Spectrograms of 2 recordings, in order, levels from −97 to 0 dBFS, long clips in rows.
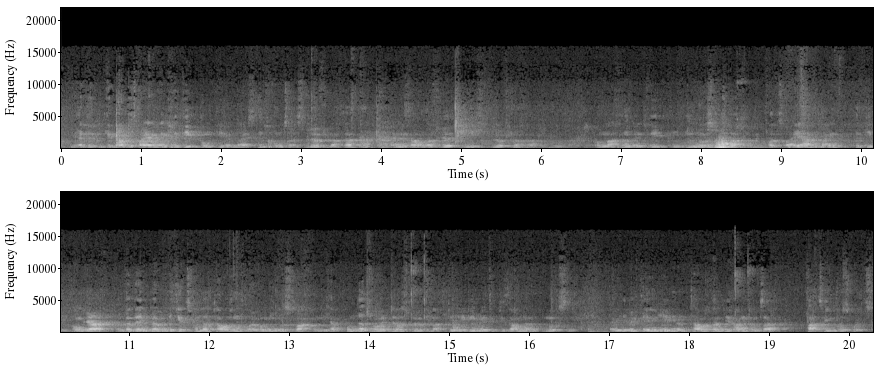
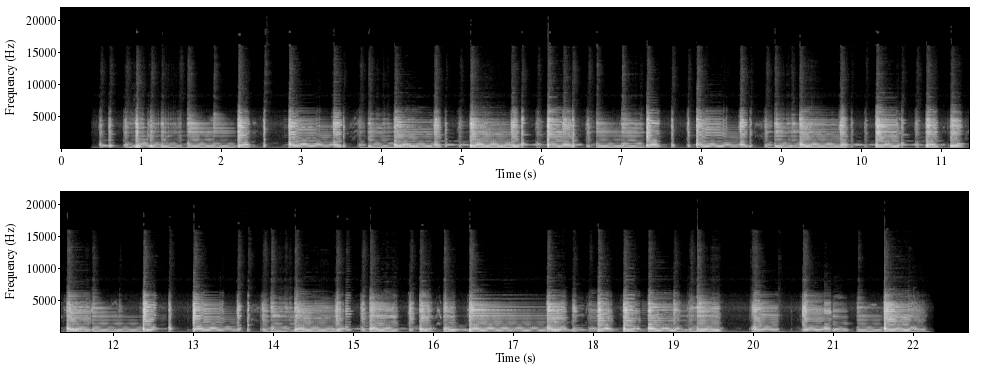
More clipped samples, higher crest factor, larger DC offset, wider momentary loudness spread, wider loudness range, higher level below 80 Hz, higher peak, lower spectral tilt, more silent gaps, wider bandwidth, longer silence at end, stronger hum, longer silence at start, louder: neither; about the same, 24 dB vs 26 dB; neither; about the same, 12 LU vs 11 LU; first, 5 LU vs 2 LU; second, -66 dBFS vs -48 dBFS; second, -8 dBFS vs 0 dBFS; about the same, -5 dB/octave vs -4.5 dB/octave; neither; about the same, 16 kHz vs 15.5 kHz; second, 0 s vs 0.5 s; neither; second, 0 s vs 0.45 s; second, -32 LUFS vs -24 LUFS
